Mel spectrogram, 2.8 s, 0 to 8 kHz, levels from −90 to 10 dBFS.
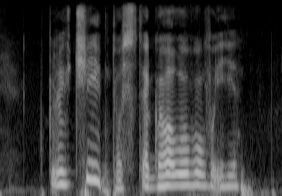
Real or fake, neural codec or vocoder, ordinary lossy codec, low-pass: fake; codec, 16 kHz, 2 kbps, FreqCodec, larger model; none; 7.2 kHz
